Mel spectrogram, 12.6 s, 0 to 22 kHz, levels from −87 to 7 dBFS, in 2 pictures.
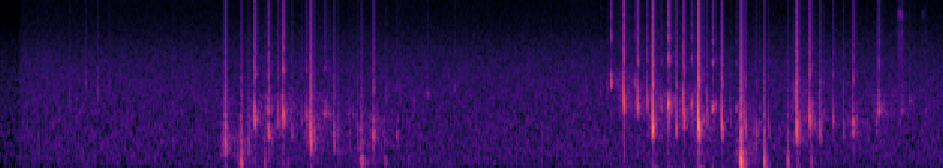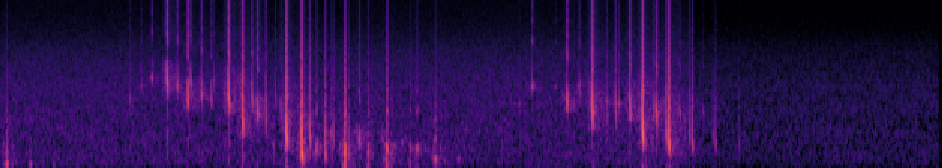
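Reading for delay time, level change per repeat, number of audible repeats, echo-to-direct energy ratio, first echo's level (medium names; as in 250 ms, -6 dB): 156 ms, -9.5 dB, 3, -14.0 dB, -14.5 dB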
